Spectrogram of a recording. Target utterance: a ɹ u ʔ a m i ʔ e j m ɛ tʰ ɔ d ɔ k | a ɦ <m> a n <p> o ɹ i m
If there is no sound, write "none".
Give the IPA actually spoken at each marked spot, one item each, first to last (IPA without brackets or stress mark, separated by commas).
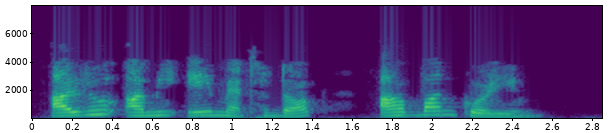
b, k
